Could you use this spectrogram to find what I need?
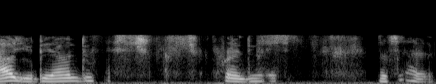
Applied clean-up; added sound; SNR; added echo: neural diffusion model UNIVERSE++.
